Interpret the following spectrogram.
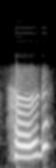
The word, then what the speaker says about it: heard: Herd, H-E-A-R-D. It looks like beard, but it sounds like bird.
